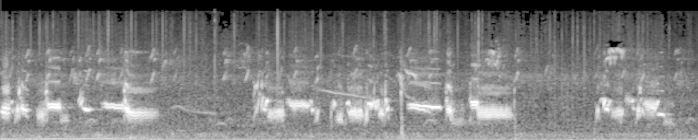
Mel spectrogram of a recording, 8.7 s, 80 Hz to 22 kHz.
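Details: Currawongs on a 1968 Australian wildlife vinyl record give loud, ringing, gurgling calls in bursts of one to two seconds, several birds overlapping, with faint record hiss and hum beneath.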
